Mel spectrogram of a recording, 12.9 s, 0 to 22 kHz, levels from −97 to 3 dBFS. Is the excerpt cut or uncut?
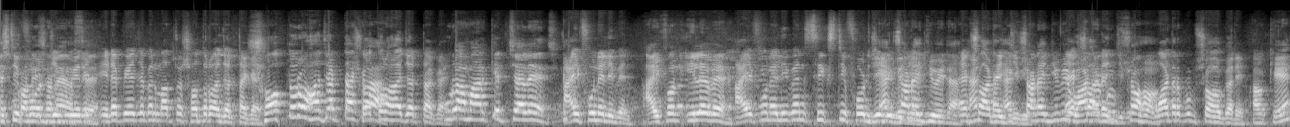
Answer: cut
